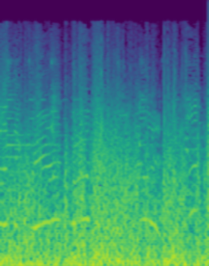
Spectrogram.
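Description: Wind buffeting the microphone with a steady low rumble, and excited voices exclaiming over it in short rising and falling calls.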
